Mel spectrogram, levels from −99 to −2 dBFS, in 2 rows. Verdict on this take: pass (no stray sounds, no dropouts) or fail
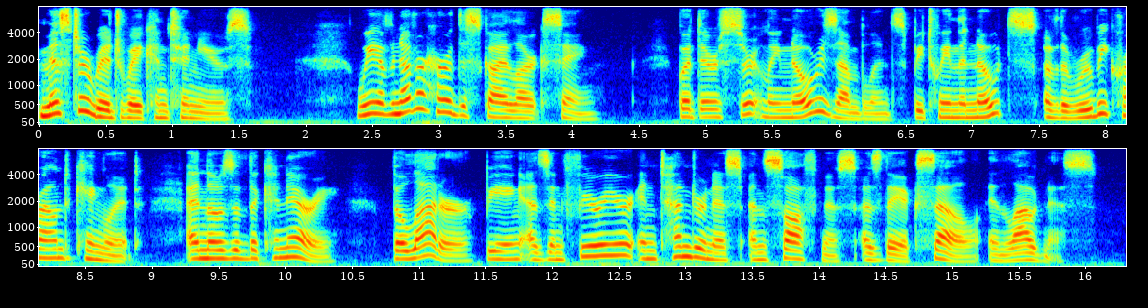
pass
